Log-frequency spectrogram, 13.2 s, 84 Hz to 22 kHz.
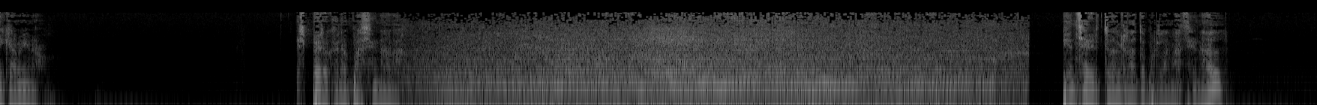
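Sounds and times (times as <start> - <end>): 
speech: 0.0 - 0.5, 3.0 - 4.6, 10.7 - 12.4
dusty double-trailer truck rushing past on a highway in Thailand: 4.0 - 10.3
heavy road traffic roar on a highway in Thailand: 4.0 - 10.3.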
